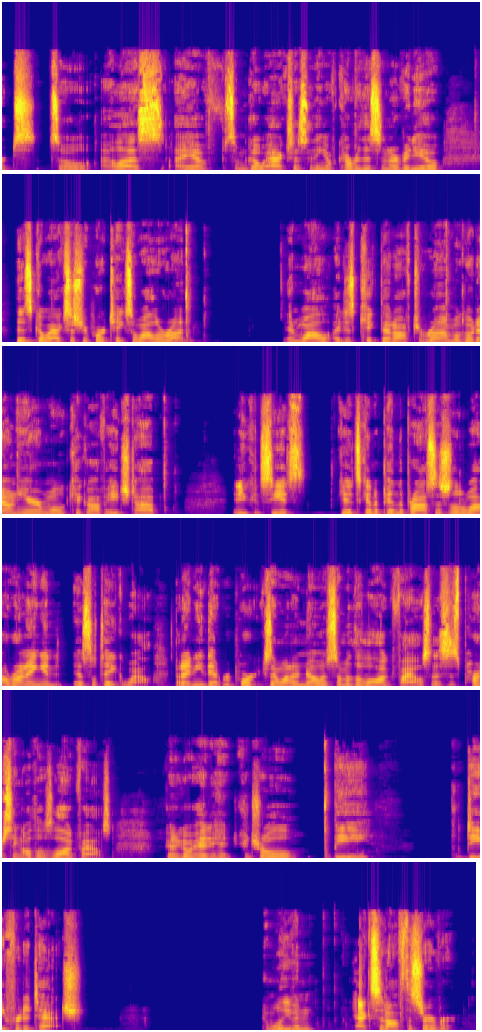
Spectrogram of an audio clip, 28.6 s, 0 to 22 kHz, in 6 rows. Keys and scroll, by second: 0.1-1.7 typing, 1.9 Tab, 2.7-3.5 typing, 6.4 Return, 8.7 ctrl+b, 9.1-11.0 typing, 22.1 ctrl+b, 23.3 d, 24.9 Up, 26.4-28.0 typing.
